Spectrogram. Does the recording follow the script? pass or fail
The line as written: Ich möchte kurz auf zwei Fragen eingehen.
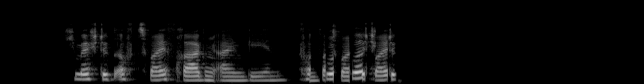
fail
